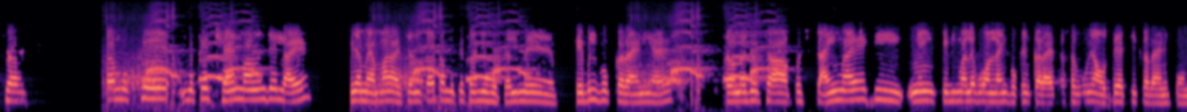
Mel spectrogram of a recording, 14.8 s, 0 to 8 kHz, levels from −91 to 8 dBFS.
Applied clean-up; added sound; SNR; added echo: classical method spectral subtraction.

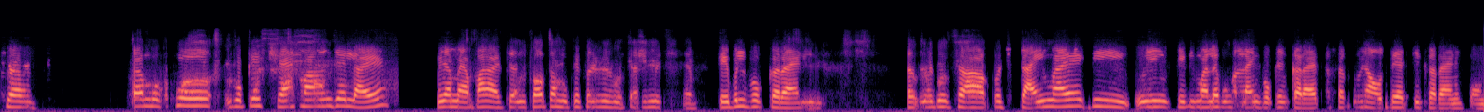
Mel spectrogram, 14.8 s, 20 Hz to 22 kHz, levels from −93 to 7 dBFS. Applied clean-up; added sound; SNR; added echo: neural diffusion model UNIVERSE++.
